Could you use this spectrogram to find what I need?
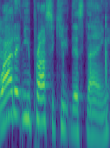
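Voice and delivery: ordinary talk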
